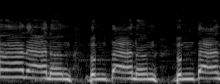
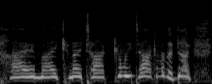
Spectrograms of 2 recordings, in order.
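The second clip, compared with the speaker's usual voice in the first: high, soft, polite voice. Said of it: "she's like".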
